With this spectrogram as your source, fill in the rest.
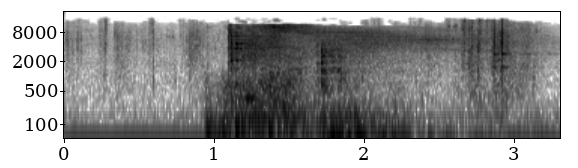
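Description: A metal supply bin bangs open with a loud whoosh.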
